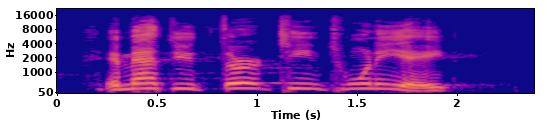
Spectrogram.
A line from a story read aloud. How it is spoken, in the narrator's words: the farmer exclaimed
